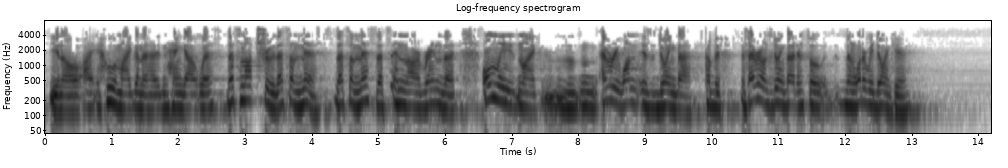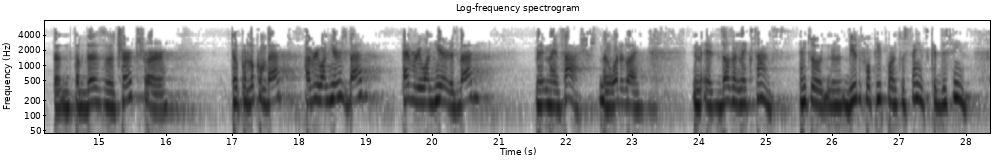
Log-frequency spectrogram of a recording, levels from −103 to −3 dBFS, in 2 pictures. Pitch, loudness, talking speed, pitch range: 160 Hz, -21 LUFS, 160 wpm, 140-185 Hz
